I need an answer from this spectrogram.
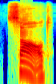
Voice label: "SALT", American

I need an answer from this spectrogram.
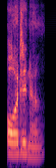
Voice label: "ordinal", Indian

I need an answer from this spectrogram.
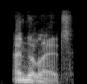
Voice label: "annulate", British

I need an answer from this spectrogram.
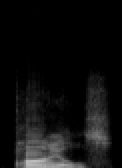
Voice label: "piles", American

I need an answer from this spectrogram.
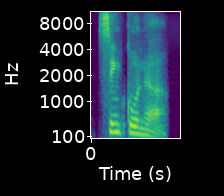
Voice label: "cinchona", Indian

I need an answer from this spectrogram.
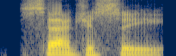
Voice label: "Sadducee", American

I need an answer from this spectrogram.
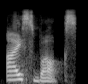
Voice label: "icebox", Indian

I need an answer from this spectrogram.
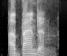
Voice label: "abandon", British

